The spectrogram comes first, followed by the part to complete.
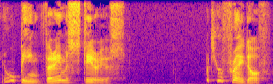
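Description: An actor playing a younger, earnest and gentle hobbit with a British accent in a radio drama, speaking in a hesitant, questioning way. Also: male voice, a little high, wildly swooping pitch, a little slow, heavily acted. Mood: curious, puzzled.

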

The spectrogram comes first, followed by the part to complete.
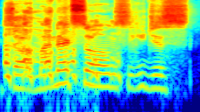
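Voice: mid-range voice, steady tone, unhurried, fairly bright tone, dry recording. A podcast co-host in casual music chat, laid-back and teasing, laughing often.

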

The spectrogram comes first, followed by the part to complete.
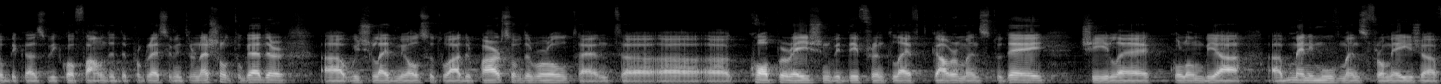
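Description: A man's voice: low-pitched, fairly even intonation, moderate pace, big-room sound. A man with a Croatian accent, speaking English as a second language in an interview, answering at length with many fillers and restarts. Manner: hesitant, frequent "uh" fillers and restarts. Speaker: interview guest, political activist.

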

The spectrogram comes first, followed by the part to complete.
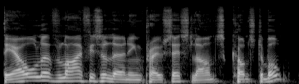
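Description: A dry-witted city watch sergeant from a storybook, wry and deadpan, as a male narrator puts him on. His delivery is lively, rising and falling. The recording is close and dry. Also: mid-range voice, brisk, no room sound, pitched above the performer's own voice, close to an everyday voice.

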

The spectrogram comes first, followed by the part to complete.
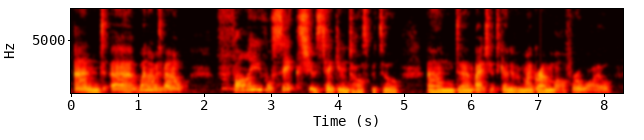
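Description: Slightly low-voiced woman in reflective chat. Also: normal speed. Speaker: podcast co-host.

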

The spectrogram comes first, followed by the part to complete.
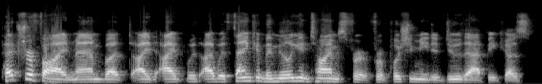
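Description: A man's voice: medium pitch, moderate pace. A man hosting a podcast who chats casually and backs up his guest with frequent agreement. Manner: supportive, lots of agreeing interjections. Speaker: podcast host and musician. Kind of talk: casual conversation.

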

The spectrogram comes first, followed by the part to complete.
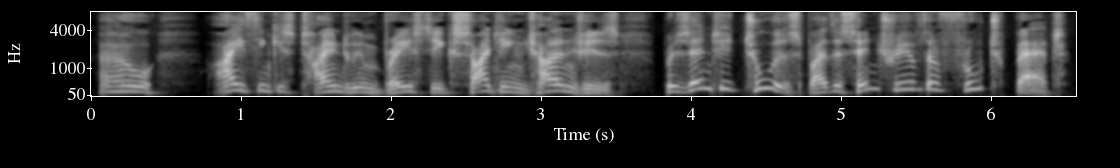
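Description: An elderly, eccentric bursar from a comic storybook , acted out by a man. The voice sits high and swings about in a close, dry recording. He is fussy and halting, cheerfully lost in his own wandering thoughts. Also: big pitch swings, no echo. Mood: dotty, cheerful. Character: eccentric, befuddled elderly male university bursar, cheerfully dotty.

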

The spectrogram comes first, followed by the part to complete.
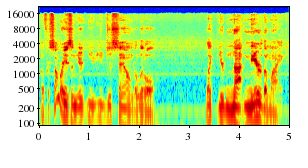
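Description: Dry, teasing low-voiced man. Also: moderate pace, a little hiss or hum. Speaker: podcast co-host. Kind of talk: casual chat.

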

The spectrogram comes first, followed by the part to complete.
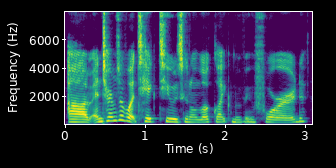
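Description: A woman's voice: fairly low pitch, lively intonation, brisk. A woman in her twenties from Minnesota, co-hosting a casual podcast with dry, teasing humor. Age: 20s. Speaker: podcast co-host. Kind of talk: casual chat.

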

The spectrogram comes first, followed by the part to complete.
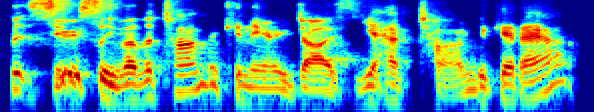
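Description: A man's voice: mid-range voice, wildly swooping pitch, fast, fairly bright tone, breathy edge. A man with an Australian accent, chatting as a podcast guest, joking and poking fun at himself. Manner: joking, self-mocking, chatty. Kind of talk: casual chat.

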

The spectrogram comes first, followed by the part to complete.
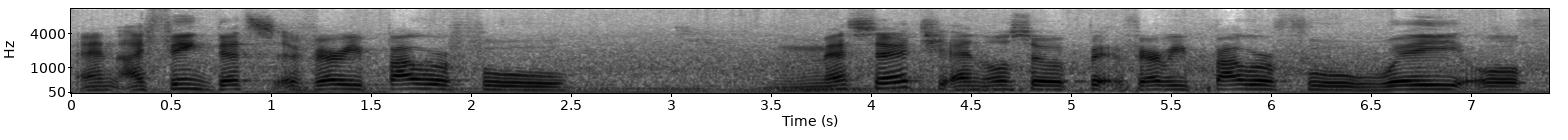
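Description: A man thinking aloud in a casual, reflective personal vlog, with halting phrasing and frequent repetition. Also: a little high, highs cut off, noisy background. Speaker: vlogger.

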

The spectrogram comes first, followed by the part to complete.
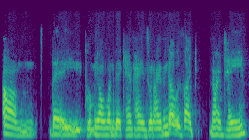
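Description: A young woman chats freely in an interview, leaning on "like" in nearly every phrase. Her voice is husky and fading as she loses it. The recording sounds dull and lo-fi. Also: lowish voice, fairly even intonation, a little slow. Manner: chatty, heavy use of "like". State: losing her voice. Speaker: guest runner. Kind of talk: casual interview chat.

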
